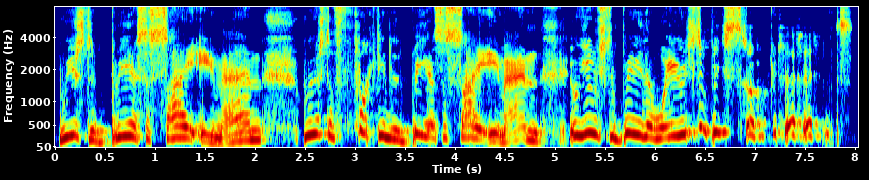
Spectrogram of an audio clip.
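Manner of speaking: hammed-up anguished plea; mock lament. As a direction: mourn it melodramatically, ending in a laugh. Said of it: "I'm just like, "Man".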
